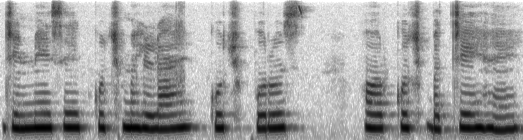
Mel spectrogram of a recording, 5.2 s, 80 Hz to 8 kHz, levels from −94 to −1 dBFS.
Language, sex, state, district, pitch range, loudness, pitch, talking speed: Hindi, female, Uttar Pradesh, Lucknow, 255-270 Hz, -11 LUFS, 265 Hz, 115 wpm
